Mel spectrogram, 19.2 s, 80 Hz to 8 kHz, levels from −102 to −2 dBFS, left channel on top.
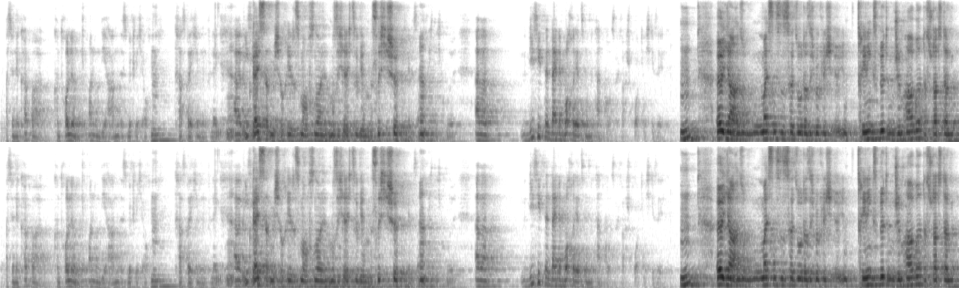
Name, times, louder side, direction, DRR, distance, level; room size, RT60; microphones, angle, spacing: voice 1, 0.1-3.0 3.5-5.3 7.4-7.9 8.2-9.8 10.4-13.2, left 1 dB, 10° left, -1 dB, 1.5 m, -45 dB
voice 2, 4.5-8.0 8.4-8.5 13.6-19.1, equal, 5° right, 3 dB, 1.6 m, -30 dB
23.5 x 17.0 x 8.6 m, 1.3 s
head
